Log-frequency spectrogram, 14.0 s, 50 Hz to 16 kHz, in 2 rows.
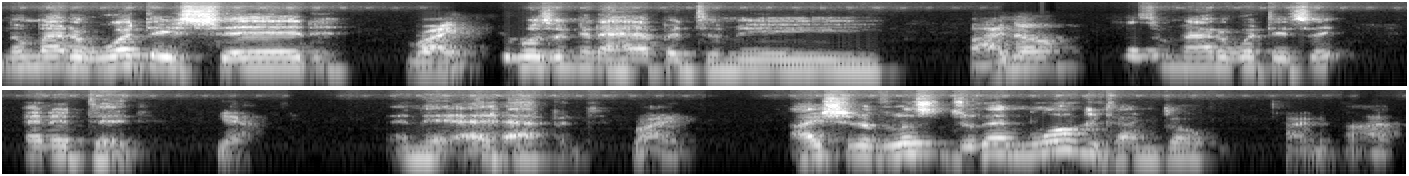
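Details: Adult male stroke survivor and heart transplant recipient with Broca's aphasia for over 8 years after a stroke in March 2011, with short utterances, laborious word-finding and more difficulty with verbs than nouns; Broca's aphasia.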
